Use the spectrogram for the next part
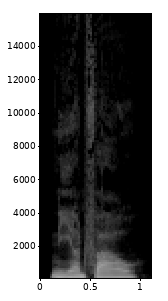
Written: neonfarve

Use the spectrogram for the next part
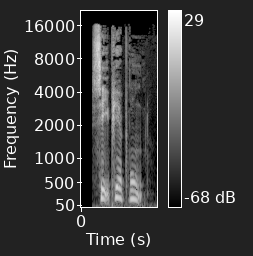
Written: sepiabrun

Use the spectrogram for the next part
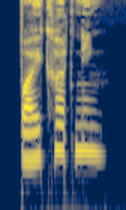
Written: boykotning

